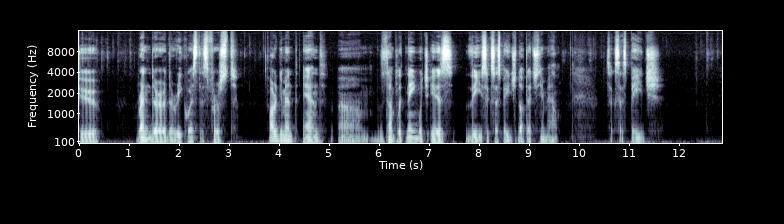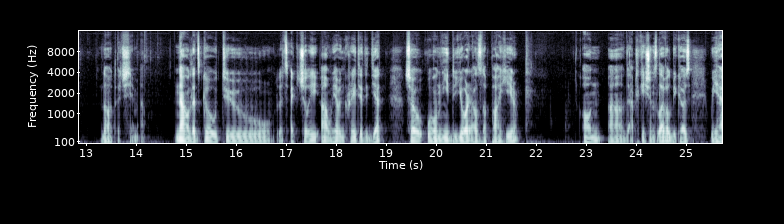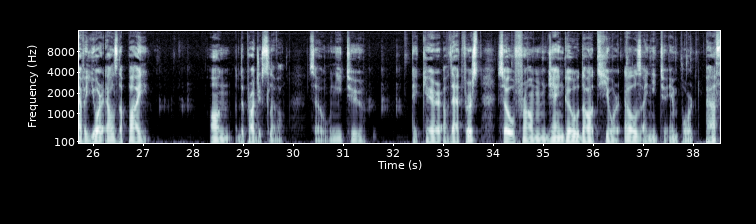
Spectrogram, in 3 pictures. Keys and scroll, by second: 0.0-4.4 typing, 10.0-13.9 typing, 14.2 ctrl+s, 14.9 ctrl+b, 19.8-20.6 typing, 21.7 Return, 33.9-34.8 typing, 35.8-38.5 typing.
